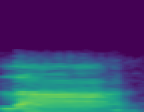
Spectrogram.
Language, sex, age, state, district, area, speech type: Telugu, male, 18-30, Telangana, Hyderabad, urban, conversation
